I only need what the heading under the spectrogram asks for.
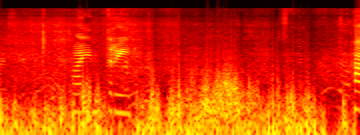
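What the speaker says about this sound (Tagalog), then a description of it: "Mainit siya pero sobrang lakas ng hangin." Strong springtime wind in France buffets the microphone near pine trees, roaring and gusting loudly over someone speaking.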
